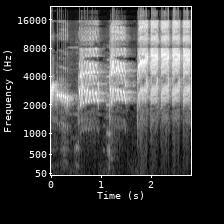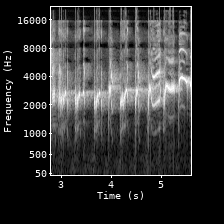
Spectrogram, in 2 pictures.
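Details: Hwamei singing as a training model for other songbirds: harsh buzzy bursts at the start give way to clear, looped, upward-curving whistles repeated in quick succession.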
